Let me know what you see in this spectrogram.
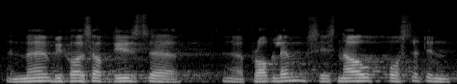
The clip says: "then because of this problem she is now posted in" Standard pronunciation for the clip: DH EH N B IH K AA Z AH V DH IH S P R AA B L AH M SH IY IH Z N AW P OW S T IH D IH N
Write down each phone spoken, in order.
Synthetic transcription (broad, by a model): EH N B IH K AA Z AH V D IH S P R AA B L AH M S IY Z N AW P OW S T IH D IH N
